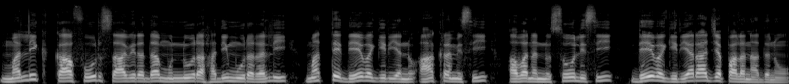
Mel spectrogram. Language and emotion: Kannada, neutral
